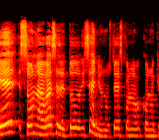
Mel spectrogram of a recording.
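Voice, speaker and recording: A man speaks at a moderate pace. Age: 30s. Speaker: environmental engineer and course trainer. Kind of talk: online lecture. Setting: video call. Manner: hesitant with filler sounds.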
